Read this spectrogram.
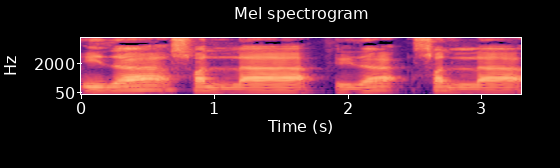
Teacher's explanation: লাম মোটা হবে না লাম শুধু লফজে জালালাতে আল্লাহ শব্দ গিয়ে মোটা হয়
